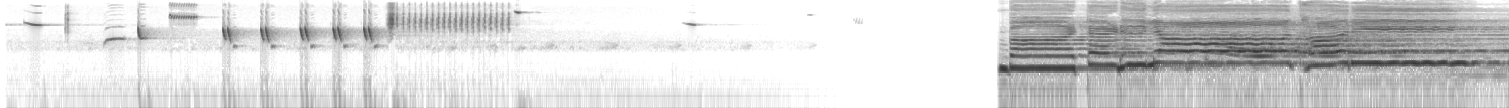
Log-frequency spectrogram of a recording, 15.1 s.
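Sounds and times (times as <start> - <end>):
bird trill: 0.1 - 5.6, 6.8 - 8.6
bird chirps: 0.1 - 8.7.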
